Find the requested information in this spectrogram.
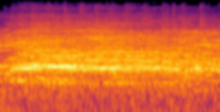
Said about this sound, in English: All right, the crowd's excited. I think we all liked this pick before it happened.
